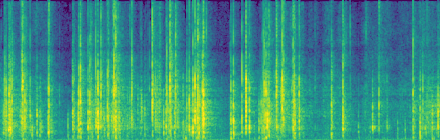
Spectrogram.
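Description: A clear plastic bag full of foam letters is held in the hand and crinkled and squeezed with the fingertips. Dense, quiet, bright crackling and crinkling comes in quick irregular bursts, with each crackle dying away almost instantly.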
